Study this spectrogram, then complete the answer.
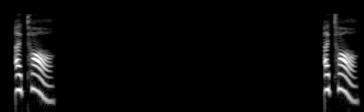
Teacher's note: The final T becomes very soft.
